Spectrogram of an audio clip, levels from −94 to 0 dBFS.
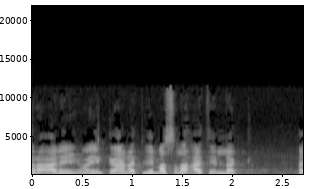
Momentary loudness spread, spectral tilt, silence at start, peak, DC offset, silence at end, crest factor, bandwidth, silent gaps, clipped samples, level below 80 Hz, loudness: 6 LU; -5.5 dB/octave; 0 s; -10 dBFS; under 0.1%; 0 s; 18 dB; 11.5 kHz; none; under 0.1%; -68 dBFS; -28 LUFS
